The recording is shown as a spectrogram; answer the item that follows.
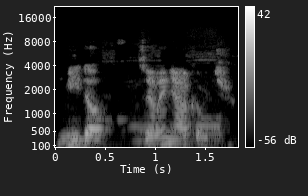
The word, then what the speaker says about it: Mido Zelenjakovic: So can you pronounce that for My me? name is Mido Zelenjakovic.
